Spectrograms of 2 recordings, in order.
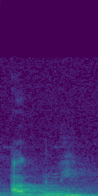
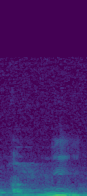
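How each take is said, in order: First: "Agni" with the accent on its first syllable, AG-ni; stress on first syllable. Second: "Agni" with the accent on its final syllable, ag-NI; stress on last syllable. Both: Shown as a demonstration. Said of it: "how do you pronounce the word".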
